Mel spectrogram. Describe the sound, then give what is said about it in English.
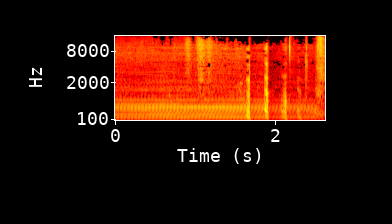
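A low foghorn sound effect drones steadily and unbroken for the whole stretch, rich and buzzy, with a few brief clicks and taps near the end and no talking. “It's a foghorn right there.”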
